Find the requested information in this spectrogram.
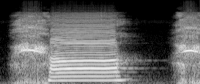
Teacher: ہا ادا ہوتی ہے وسط حلق، یعنی حلق کے جو درمیانی حصہ ہے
